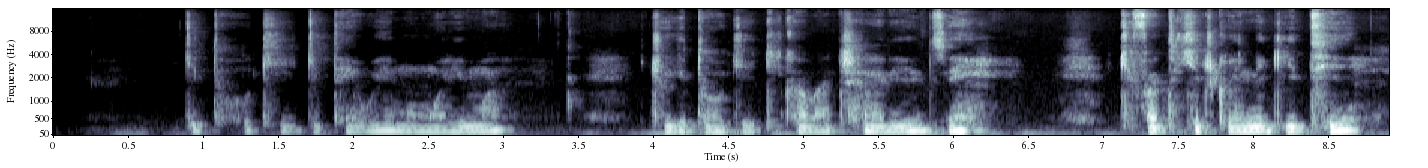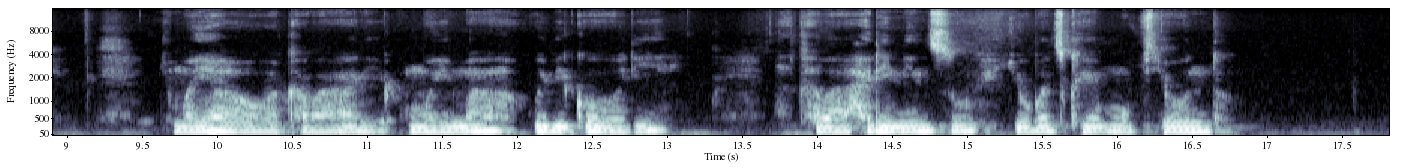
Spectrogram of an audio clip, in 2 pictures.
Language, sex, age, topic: Rundi, male, 18-24, agriculture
